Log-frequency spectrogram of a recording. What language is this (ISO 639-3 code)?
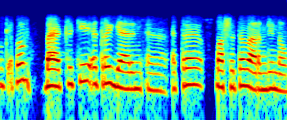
mal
